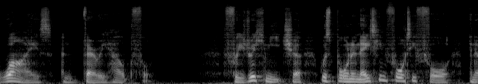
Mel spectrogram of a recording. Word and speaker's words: Nietzsche: to pronounce his name the first bit should sound like me the second like cha Nietzsche then we need to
